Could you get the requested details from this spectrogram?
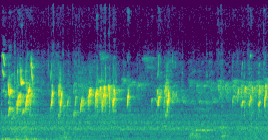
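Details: European goldfinch singing, a recording meant to coax silent birds into song: lively, fast run of bright, high chirps and liquid twitters, delivered almost continuously with tiny gaps.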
